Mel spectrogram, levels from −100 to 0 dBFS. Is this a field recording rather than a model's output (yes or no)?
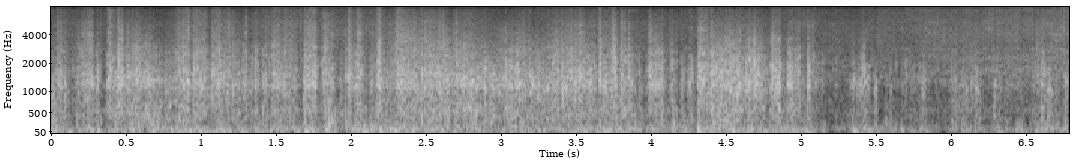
no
